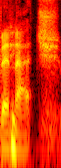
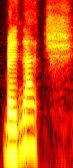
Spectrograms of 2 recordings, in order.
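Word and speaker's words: Benák: I think it's pronounced Just Benach, but yeah. Benach, yeah, it could be Benach too.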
